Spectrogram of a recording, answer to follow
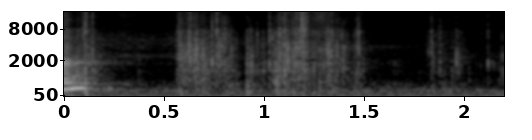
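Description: Clear plastic kit bag crinkling and rustling unevenly as it is handled.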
